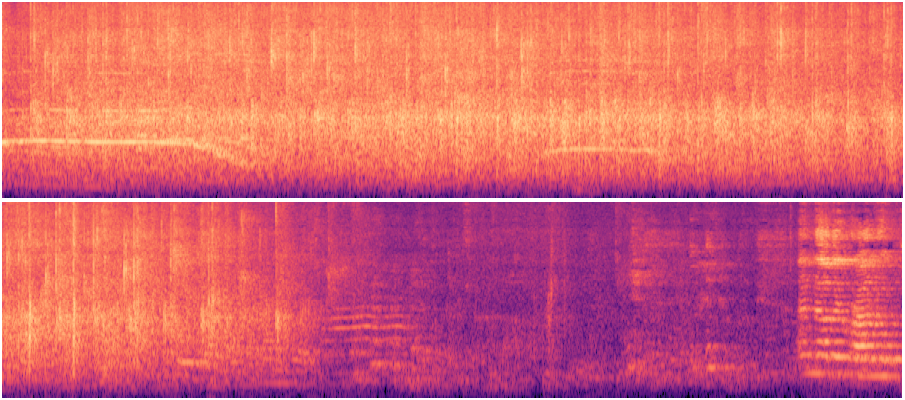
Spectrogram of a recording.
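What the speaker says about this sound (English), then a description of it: "Another round of applause for Ron." A pageant audience applauds the volunteer of the year, a full, steady burst of clapping for roughly nine seconds that fades out, followed by scattered talk and a brief rise of clapping at the end.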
